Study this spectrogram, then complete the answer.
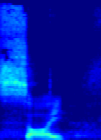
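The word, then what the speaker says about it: ψ: so this letter here it's a Greek letter and we pronounce it Sai and water potential is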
